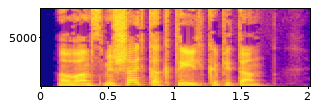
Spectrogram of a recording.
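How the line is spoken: Cheerful question. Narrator (Russian): весело спросила Джанет

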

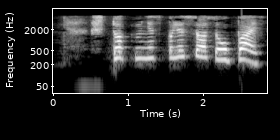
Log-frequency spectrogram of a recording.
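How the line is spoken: Groaning. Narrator (Russian): застонал Баб-Ягун

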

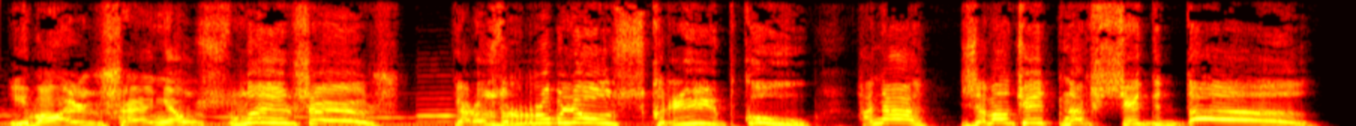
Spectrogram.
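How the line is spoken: Terrible scream. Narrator (Russian): Бантик страшно закричал

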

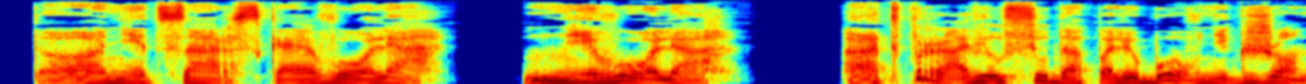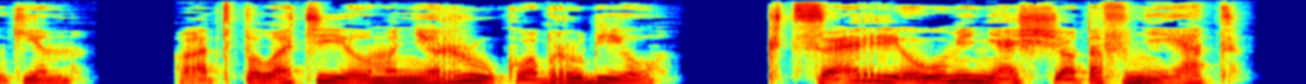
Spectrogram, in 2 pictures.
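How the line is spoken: Growl. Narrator (Russian): Сказал или прорычал Григорий

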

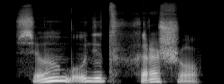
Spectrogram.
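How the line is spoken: Quiet promise. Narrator (Russian): тихо пообещал он

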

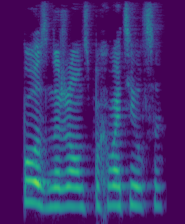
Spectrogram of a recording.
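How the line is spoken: Snort. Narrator (Russian): хмыкнул Роле

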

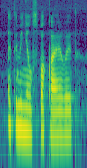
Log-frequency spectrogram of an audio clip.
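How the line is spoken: Soft agreement. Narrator (Russian): согласился Эдвард мягко

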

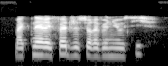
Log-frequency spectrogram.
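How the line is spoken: Bitter. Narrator (French): dit Harry d'un ton amer

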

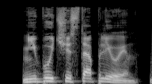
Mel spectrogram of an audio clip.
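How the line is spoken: Harsh tone. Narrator (Russian): довольно жестким тоном заметила Алия

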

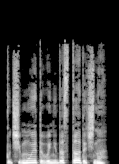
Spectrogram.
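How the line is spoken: Moaning. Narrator (Russian): простонала Кара

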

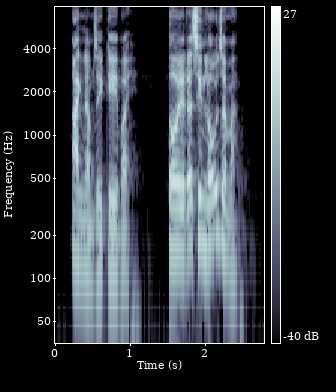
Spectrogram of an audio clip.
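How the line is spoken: Angry. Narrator (Vietnamese): Thắng một cách tức giận, nói

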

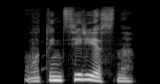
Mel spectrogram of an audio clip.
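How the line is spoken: Hissed in ear. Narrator (Russian): прошипели мне в ухо

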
